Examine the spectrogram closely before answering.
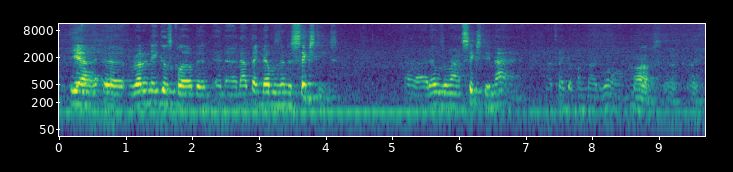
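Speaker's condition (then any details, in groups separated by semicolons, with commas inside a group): No condition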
